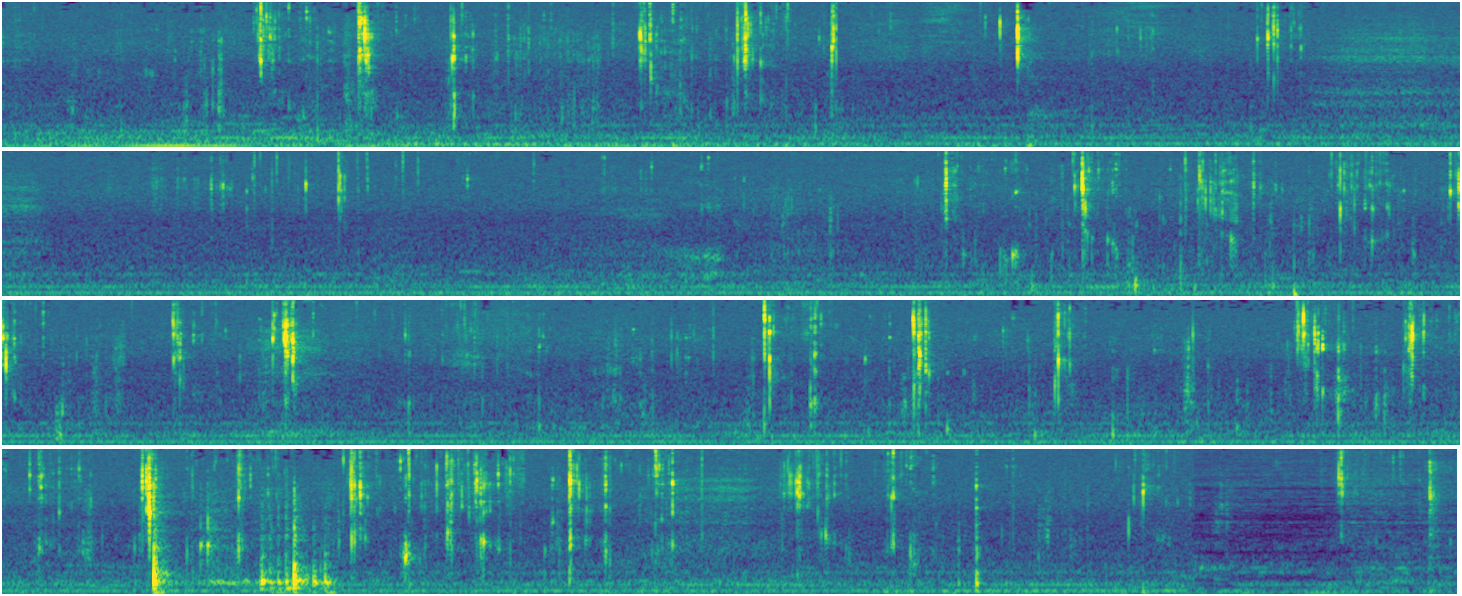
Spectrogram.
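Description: A person chewing Indian sweets close to the microphone, with irregular sharp mouth clicks throughout and a fuller, lower mouth sound about two-thirds of the way in.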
